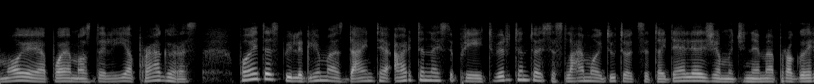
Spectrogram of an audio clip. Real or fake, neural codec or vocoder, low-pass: fake; codec, 16 kHz in and 24 kHz out, 0.9 kbps, LongCat-Audio-Codec, fine tuned four codebook decoder; 7.2 kHz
